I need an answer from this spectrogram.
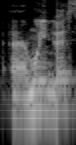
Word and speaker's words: Moulinvest: Moolinvest se escribe Moulinvest, Moolinvest, y hay un vídeo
